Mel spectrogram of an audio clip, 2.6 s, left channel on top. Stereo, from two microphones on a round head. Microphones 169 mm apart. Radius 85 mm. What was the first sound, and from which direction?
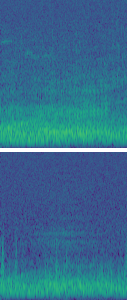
Only background noise.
